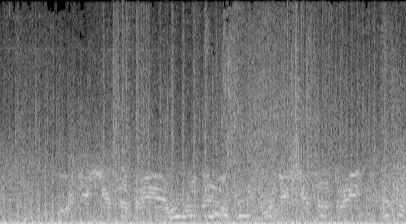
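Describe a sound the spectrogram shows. Machine-gun fire rattles in bursts.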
